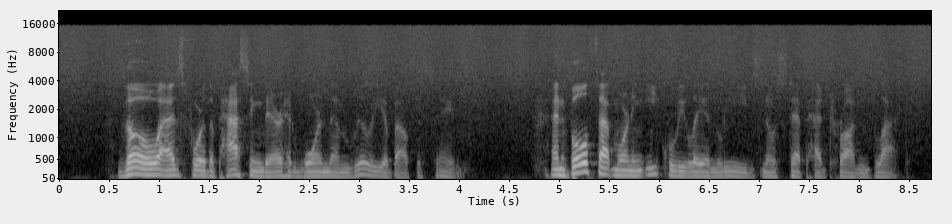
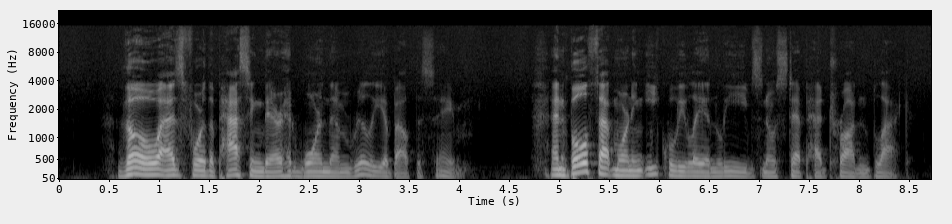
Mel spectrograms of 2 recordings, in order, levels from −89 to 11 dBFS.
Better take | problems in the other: second | hiss; loud; throughout; 8 dB below the speech; faint in the second

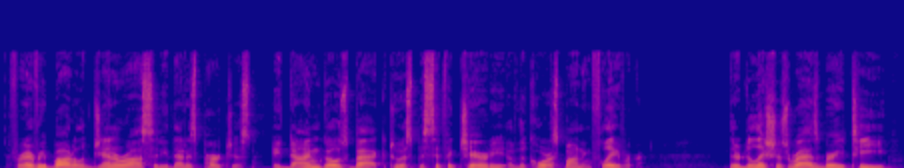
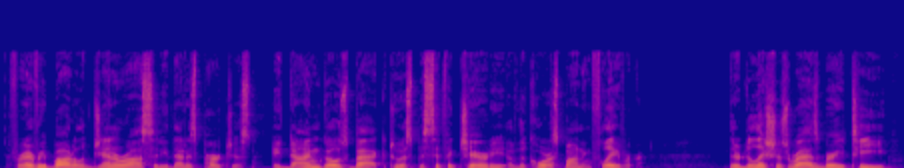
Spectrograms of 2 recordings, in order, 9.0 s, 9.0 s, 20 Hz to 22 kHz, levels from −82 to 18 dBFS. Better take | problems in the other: neither | none

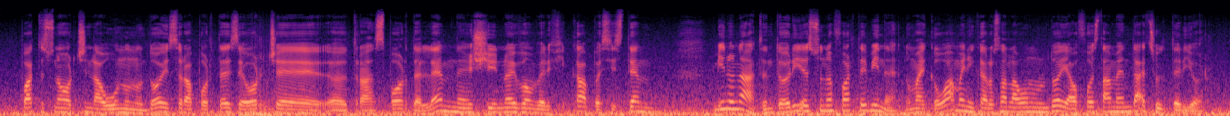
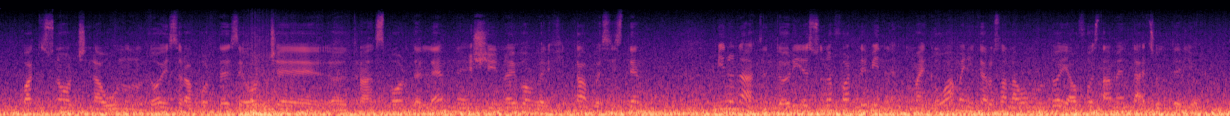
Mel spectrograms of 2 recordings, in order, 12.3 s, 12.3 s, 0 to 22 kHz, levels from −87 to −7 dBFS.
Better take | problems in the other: first | wind noise on the microphone; heavy; as loud as the speech; occasional gusts in the first

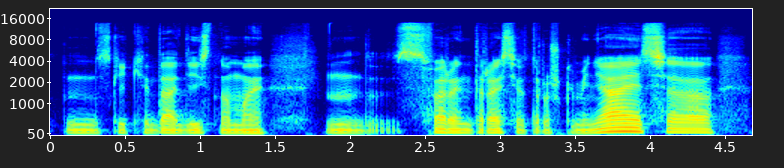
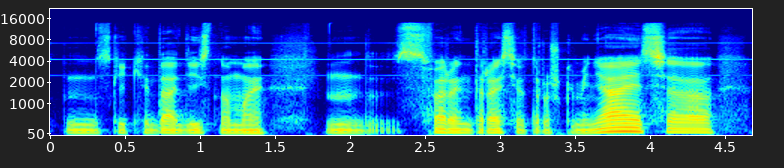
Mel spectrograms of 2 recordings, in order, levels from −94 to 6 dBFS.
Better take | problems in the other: first | high-pitched whine; faint; throughout; 4 kHz, 25 dB below the speech

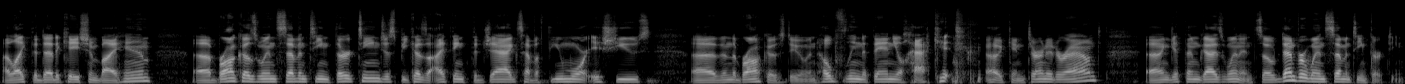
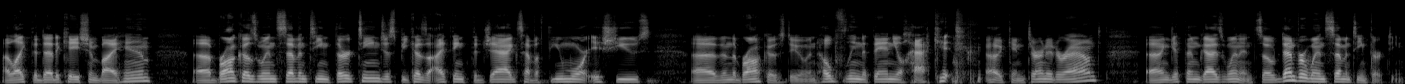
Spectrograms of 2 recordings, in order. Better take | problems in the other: neither | none

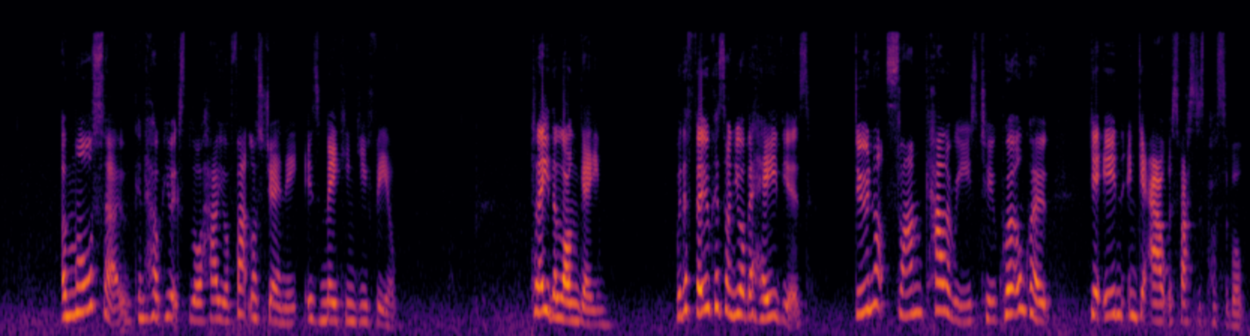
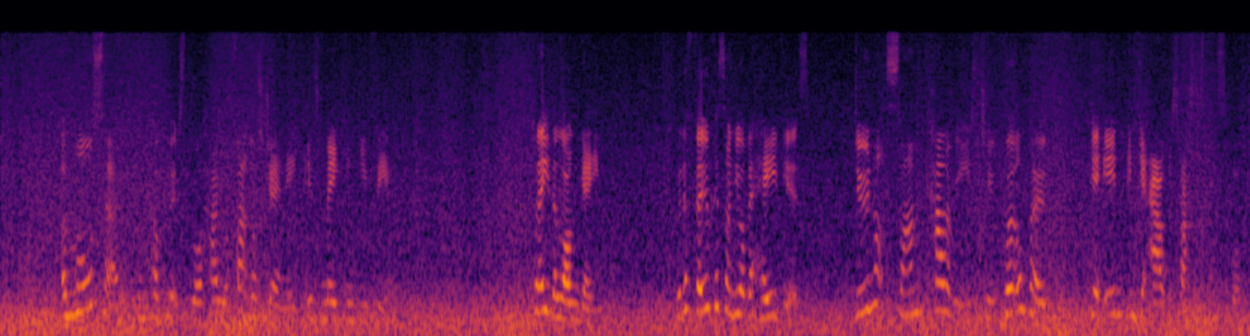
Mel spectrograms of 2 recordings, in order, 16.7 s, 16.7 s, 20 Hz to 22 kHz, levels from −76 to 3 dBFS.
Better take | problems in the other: first | hiss; loud; throughout; 5 dB below the speech; faint in the first

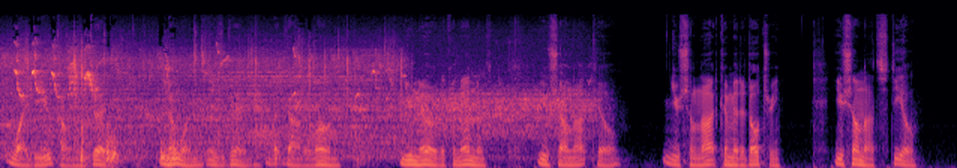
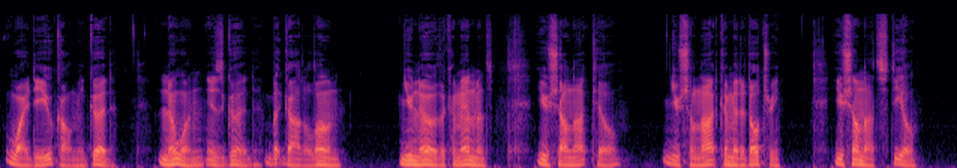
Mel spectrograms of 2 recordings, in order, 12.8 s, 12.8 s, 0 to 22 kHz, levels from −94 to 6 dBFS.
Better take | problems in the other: second | animal sounds; very loud; until 8 s; 3 dB above the speech

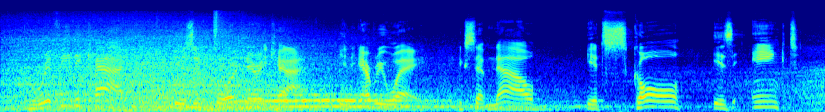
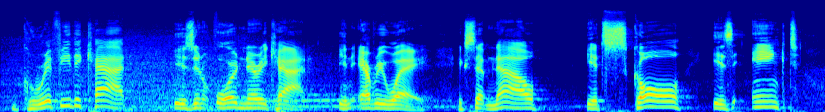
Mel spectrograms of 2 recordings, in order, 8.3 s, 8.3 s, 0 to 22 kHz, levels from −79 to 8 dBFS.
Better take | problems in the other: second | traffic noise; loud; throughout; as loud as the speech; faint in the second

